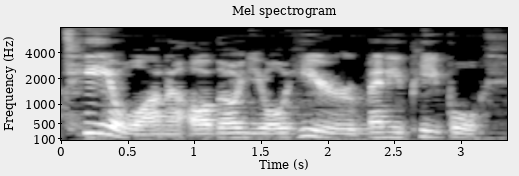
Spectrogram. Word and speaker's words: Tijuana: returned from tijuana not tijuana although you'll hear many people calling tijuana both south of the border and in the united states it's officially tijuana three syllables not four i'm not sure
